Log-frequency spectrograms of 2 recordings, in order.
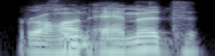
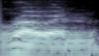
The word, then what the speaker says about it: Rohaan: than my family who say my name correctly ran Ed because everyone says which I'm fine with don't worry it's fine I've learned to accept it um or Rowan I think I got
